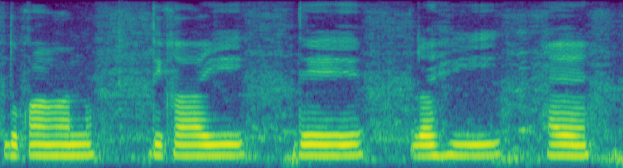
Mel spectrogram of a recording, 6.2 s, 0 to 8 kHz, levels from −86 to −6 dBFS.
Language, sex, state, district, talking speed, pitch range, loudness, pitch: Hindi, male, Madhya Pradesh, Katni, 50 wpm, 145-155 Hz, -15 LUFS, 150 Hz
